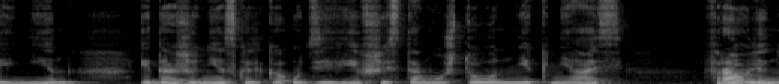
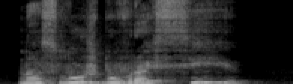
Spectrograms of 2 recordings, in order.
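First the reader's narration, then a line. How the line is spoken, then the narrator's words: Exclaimed. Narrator (Russian): воскликнула фрау Леноре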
